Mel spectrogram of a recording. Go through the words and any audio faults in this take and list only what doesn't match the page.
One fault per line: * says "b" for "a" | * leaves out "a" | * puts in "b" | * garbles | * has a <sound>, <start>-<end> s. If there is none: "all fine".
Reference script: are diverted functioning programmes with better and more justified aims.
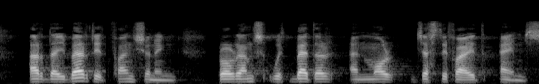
all fine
